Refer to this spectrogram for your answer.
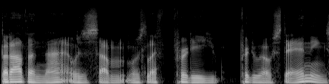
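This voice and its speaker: With an Australian accent, a man talks at a fairly quick pace in a fairly low pitch, the sound dry and close with no echo. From Australia, Adelaide. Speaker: volunteer tower caretaker. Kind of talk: radio interview.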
